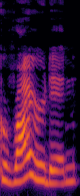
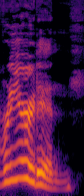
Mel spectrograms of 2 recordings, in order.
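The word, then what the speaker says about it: Riordan: he was like Rick Ryan it's sort of rhymes with fireman sort of but there is also a clip of him saying rear in I I've never seen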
